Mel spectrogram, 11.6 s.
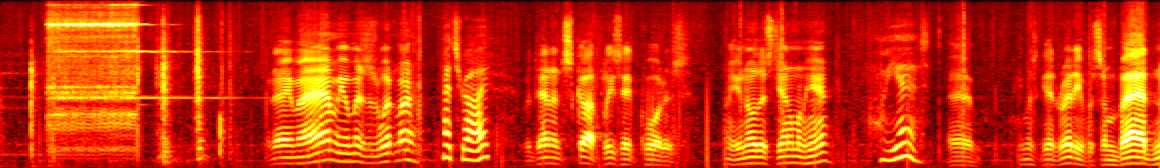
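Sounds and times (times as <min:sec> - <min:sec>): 
doorbell ringing: 0:00.0 - 0:02.5
speech: 0:02.7 - 0:11.5.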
